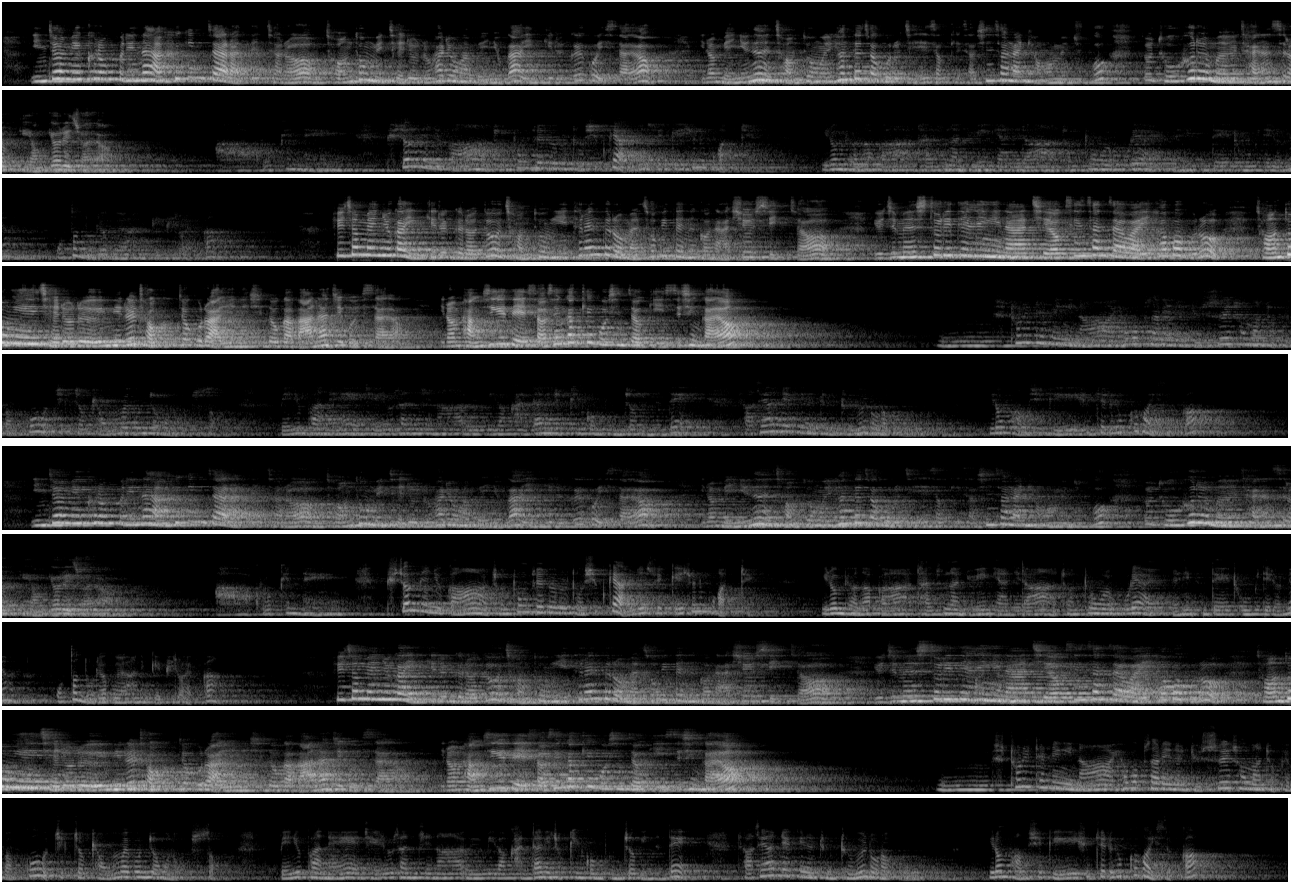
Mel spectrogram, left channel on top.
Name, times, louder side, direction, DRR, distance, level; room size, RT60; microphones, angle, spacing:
voice 1, 0.0-6.5 7.0-14.1 29.1-42.7 43.1-46.0, left 2 dB, 30° left, 6 dB, 0.4 m, -24 dB
voice 2, 7.8-9.0 15.0-20.4 21.1-25.9 26.3-28.0 35.2-36.3 48.0-54.1 54.3-60.8 61.4-63.6, right 3 dB, 60° right, 6 dB, 0.4 m, -35 dB
6.4 x 3.2 x 5.2 m, 2.4 s
head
